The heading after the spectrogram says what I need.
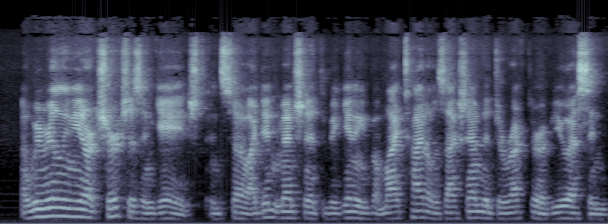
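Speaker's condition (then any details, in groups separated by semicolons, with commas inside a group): Cleft lip and palate; from birth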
